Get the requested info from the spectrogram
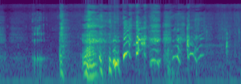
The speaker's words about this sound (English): Hyperventilating and burps. I hope the audio picked that up.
